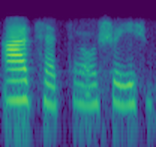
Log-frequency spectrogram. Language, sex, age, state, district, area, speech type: Bengali, female, 30-45, West Bengal, Darjeeling, rural, conversation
